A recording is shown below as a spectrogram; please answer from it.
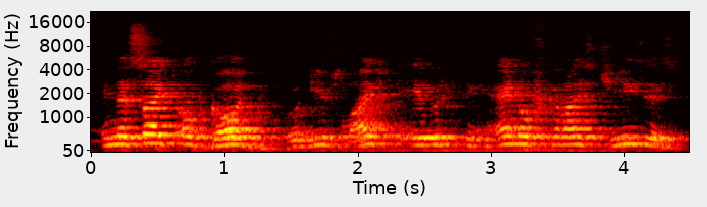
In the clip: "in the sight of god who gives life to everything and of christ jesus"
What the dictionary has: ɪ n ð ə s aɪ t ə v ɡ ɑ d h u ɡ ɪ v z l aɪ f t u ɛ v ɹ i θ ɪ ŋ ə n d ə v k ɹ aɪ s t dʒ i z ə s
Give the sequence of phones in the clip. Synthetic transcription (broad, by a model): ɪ n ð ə s aɪ t ə v ɡ ɑ d h u ɡ ɪ v z l aɪ f t u ɛ v ɹ i θ ɪ ŋ ə n d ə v k ɹ aɪ s t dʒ i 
